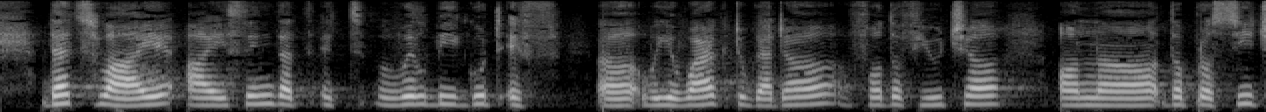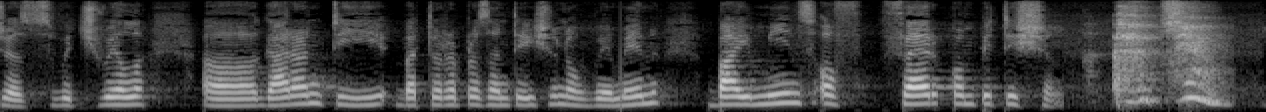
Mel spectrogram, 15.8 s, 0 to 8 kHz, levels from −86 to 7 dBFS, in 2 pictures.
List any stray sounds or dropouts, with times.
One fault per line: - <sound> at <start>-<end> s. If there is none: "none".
- sneeze at 14.7-15.6 s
